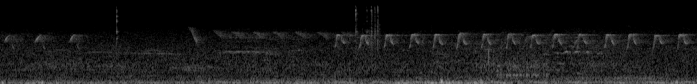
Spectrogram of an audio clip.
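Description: A small bird calling with short, high chirps, a few scattered at first, then a fast even run of about five a second over the second half, over a low rumble.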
